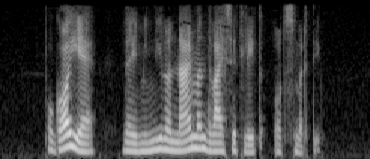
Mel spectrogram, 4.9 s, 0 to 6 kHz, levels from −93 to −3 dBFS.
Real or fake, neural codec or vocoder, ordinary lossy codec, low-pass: real; none; MP3, 32 kbps; 5.4 kHz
